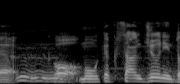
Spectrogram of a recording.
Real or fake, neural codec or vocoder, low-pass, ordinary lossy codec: real; none; none; none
